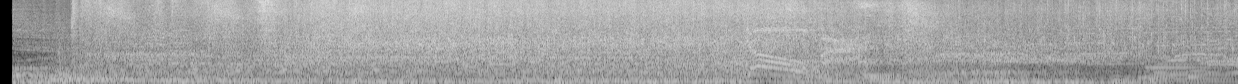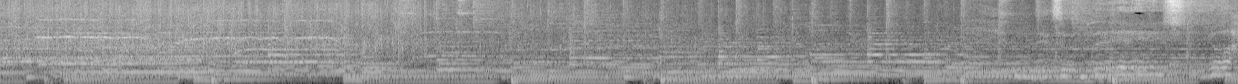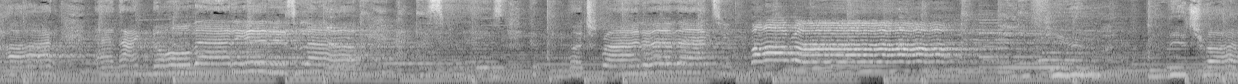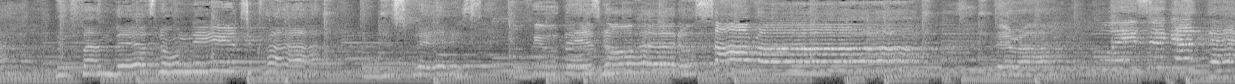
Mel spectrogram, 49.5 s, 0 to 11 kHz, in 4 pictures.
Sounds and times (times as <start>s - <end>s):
Music: 0.0s - 49.4s
Rain on surface: 1.7s - 12.2s
Speech: 7.4s - 8.8s.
